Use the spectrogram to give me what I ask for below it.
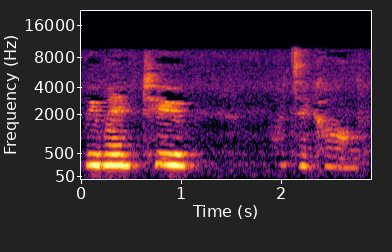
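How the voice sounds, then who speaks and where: Woman in her forties, documentary interviewee, slightly high, flat delivery, recorded in a very echoey room. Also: distant mic. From Newfoundland, Canada. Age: 40s. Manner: slow, halting, with pauses and fillers. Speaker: brain injury survivor telling her story.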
